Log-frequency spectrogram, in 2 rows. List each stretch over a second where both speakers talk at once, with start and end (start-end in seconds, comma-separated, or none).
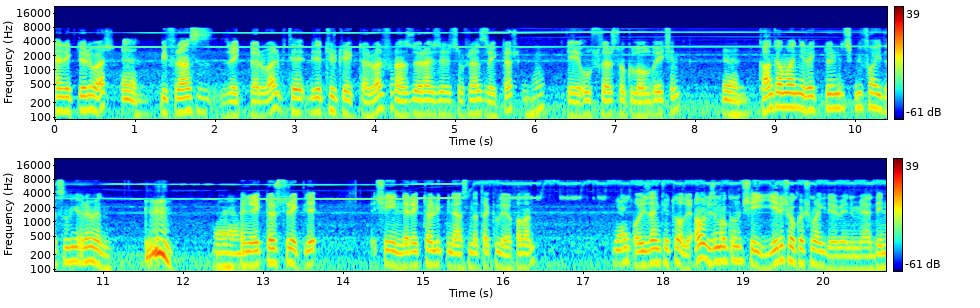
none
